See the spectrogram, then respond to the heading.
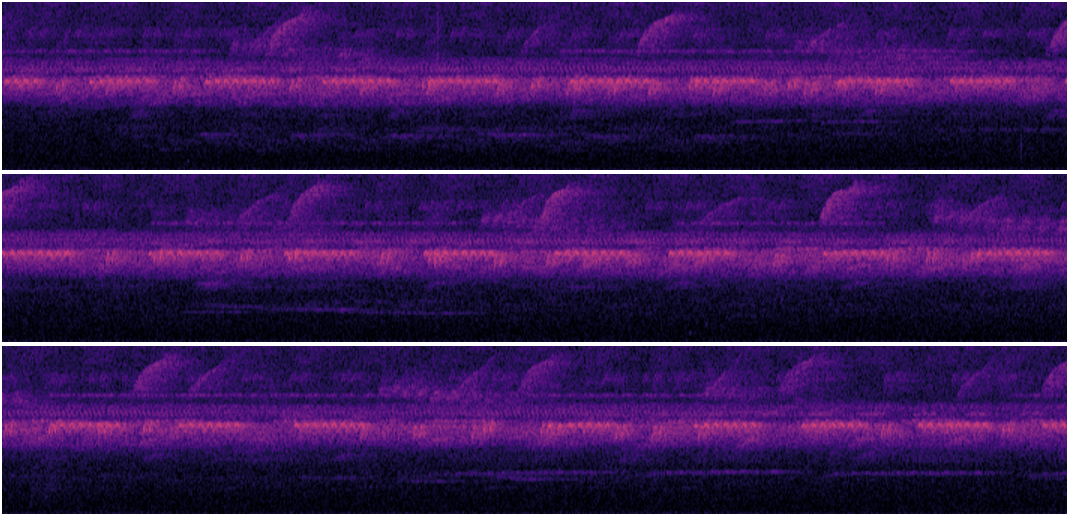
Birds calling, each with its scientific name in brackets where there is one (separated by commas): Bluish-fronted Jacamar (Galbula cyanescens), Buff-breasted Wren (Cantorchilus leucotis), Hauxwell's Thrush (Turdus hauxwelli), Black-faced Antthrush (Formicarius analis), Russet-backed Oropendola (Psarocolius angustifrons)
